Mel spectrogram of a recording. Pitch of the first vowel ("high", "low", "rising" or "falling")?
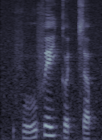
rising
